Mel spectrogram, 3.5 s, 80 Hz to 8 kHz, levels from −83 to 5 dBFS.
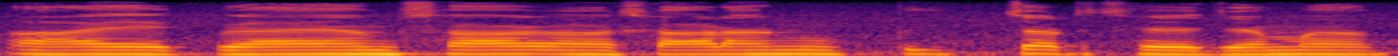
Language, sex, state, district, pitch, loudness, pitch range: Gujarati, male, Gujarat, Gandhinagar, 160 Hz, -13 LUFS, 155-160 Hz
